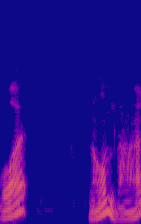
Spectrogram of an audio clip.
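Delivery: meek, sheepish, caught-off-guard tone. Describing a creepy vampire caught off guard, retelling his reply, mock-sheepish denial. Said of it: "it's like very sheepish".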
